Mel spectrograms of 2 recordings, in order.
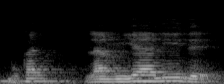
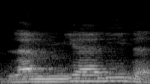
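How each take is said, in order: First: The echo after the d sounds close to i. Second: The echo after the d sounds close to a. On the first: The speaker calls it wrong. "kalau di di yang lebih dekat kasrah" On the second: The speaker calls it right. "lebih condong kepada pendapat yang dekat dengan harokat fathah"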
